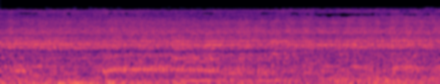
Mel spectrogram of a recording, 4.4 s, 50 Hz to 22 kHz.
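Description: Music from a distant Italian FM station on 88.0 MHz, played through the small speaker of a Sony XDR-V1BTD portable radio.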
